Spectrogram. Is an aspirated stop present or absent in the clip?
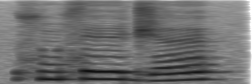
absent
